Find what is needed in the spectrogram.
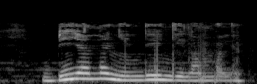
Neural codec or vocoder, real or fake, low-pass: none; real; 7.2 kHz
